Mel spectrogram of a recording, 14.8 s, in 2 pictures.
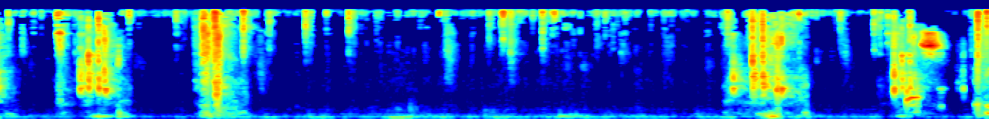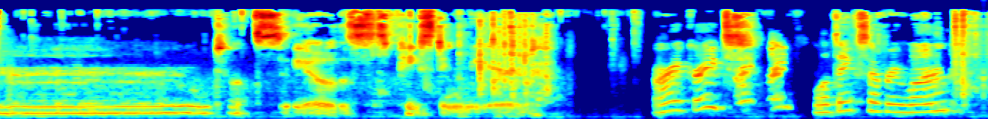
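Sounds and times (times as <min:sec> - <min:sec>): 
typing on a computer keyboard: 0:00.0 - 0:08.0, 0:10.8 - 0:11.7
speech: 0:07.4 - 0:07.8, 0:09.2 - 0:11.7, 0:12.4 - 0:14.8.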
